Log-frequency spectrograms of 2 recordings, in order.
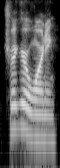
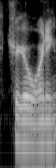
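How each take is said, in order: First: Said in the usual way. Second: Repeats it with a laugh, a bit faster; chuckling at his own joke. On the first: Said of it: "racism alert". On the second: Real, not acted. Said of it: "that's funny".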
